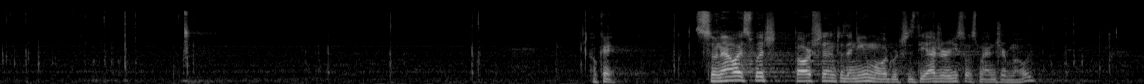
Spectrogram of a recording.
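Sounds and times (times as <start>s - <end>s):
faint typing on a computer keyboard entering a PowerShell command: 0.0s - 2.0s, 3.0s - 4.9s, 10.3s - 11.4s
speech: 6.0s - 6.3s, 7.0s - 10.5s.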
